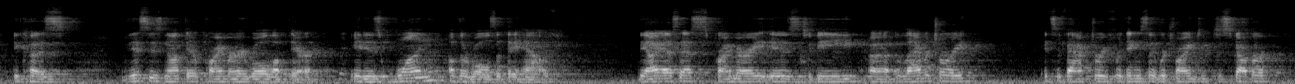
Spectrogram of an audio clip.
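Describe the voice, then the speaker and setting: A man addresses an assembly of students as a live presenter. His pitch stays fairly even, and his voice comes from some distance in a big echoey hall with faint noise. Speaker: school event presenter.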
